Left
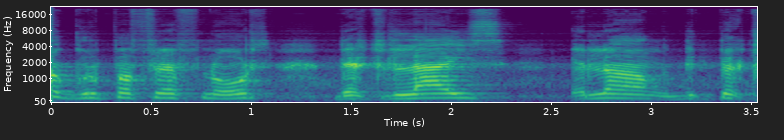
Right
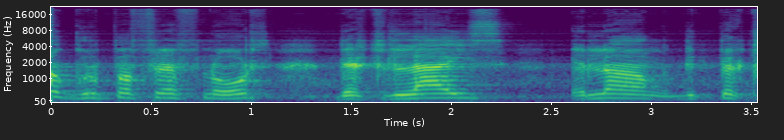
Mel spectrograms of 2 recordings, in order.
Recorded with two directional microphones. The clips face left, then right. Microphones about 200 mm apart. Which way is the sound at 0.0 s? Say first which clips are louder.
Left 1 dB; 55° right (ahead or behind).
